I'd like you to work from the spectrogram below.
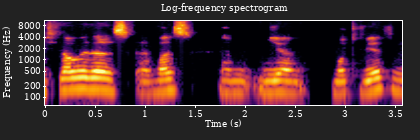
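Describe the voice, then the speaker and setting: Very slow in pace, a man speaks in a dark, mellow tone with fairly even intonation. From Brazil, Natal. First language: Portuguese (speaking German). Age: 20s. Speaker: film student, language learner. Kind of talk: language practice conversation. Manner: halting.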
